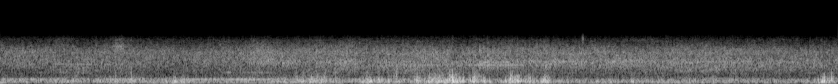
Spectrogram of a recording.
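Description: A steady mechanical rumble with a broad hiss, like a running engine, with a few low knocks about halfway through.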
